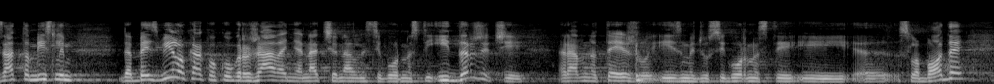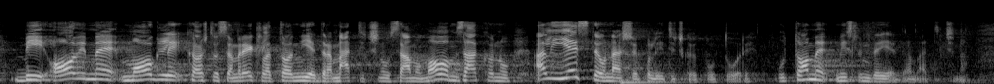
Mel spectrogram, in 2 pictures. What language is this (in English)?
Croatian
